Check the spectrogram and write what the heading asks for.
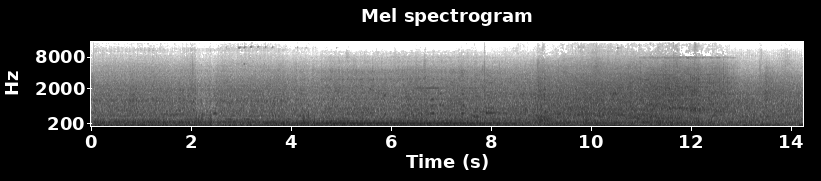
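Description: City road traffic: a steady noise of vehicles on a busy street, with the low steady hum of engines running that shifts lower about ten seconds in.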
